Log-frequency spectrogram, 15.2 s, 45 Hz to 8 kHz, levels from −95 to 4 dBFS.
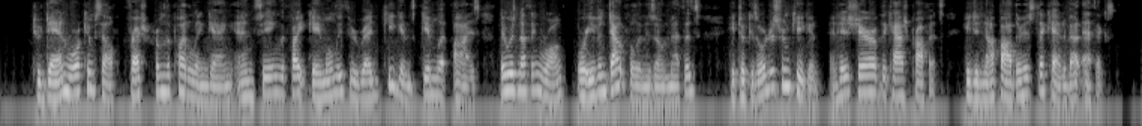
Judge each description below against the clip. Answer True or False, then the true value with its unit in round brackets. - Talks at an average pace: False (210 wpm)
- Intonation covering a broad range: True (6.8 semitones)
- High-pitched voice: False (140 Hz)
